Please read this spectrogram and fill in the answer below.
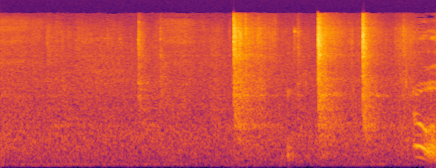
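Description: Hardware cloth (galvanized welded wire mesh) being bent by hand against the wire armature: a few short ticks and scrapes of wire on wire, the loudest three in the last two seconds.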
